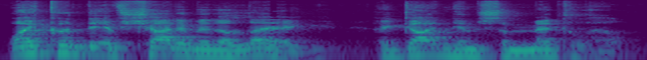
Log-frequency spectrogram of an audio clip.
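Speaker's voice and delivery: ordinary delivery, nothing marked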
